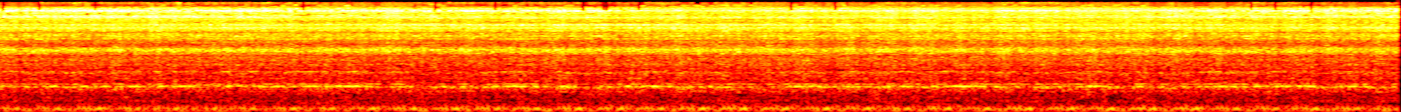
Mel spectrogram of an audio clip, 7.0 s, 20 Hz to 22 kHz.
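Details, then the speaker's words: MGB GT V8 at first start in neutral, idling at about 400–500 rpm with 40 psi oil pressure: deep, uneven, hunting, lumpy idle. No air filter is fitted and the carbs are not balanced yet; the cause is suspected, not confirmed. "thing, so still running very lumpy."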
